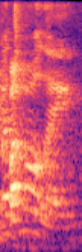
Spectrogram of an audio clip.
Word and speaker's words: Buttholé: No, Batole. Batole. Ba or ba? Like Mario No, like Like Batole.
